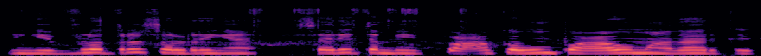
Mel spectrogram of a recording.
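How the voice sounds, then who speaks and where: A suspicious, grumbling middle-aged bus driver who scolds and lectures, as a man voices him for a cartoon. His voice sits a little high and is caught from slightly off mic. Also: level tone, fairly quick, mellow, recorded from a distance, natural voice. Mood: grudging. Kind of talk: cartoon voice acting.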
